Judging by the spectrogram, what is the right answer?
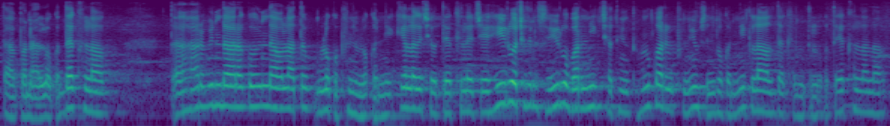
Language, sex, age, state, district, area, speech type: Maithili, female, 30-45, Bihar, Darbhanga, rural, spontaneous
